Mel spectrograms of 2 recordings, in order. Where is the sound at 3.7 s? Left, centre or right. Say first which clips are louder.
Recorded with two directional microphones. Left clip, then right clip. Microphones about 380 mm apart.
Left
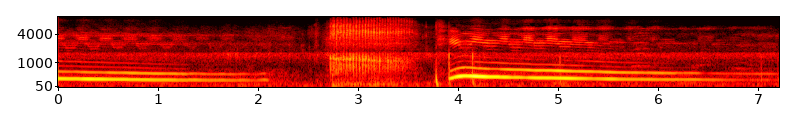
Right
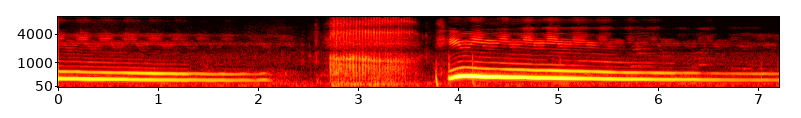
Right 11 dB; centre.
